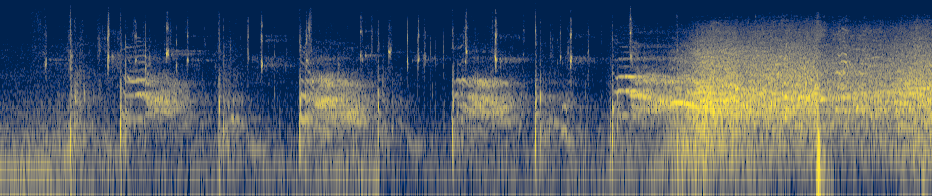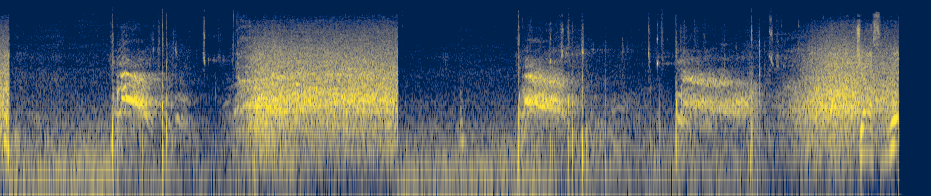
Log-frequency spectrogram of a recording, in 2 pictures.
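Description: A tennis rally on a hard court: sharp racquet strikes and ball bounces, with a player's vocal grunt on a shot every two to three seconds. Crowd applause and cheering break out in long stretches in the middle and again near the end.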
